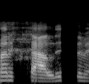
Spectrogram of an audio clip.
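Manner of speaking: high, small little voice. Trying again at an impression of Brittany, speaker goes for her little voice. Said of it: "I gotta get that little voice that you did".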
